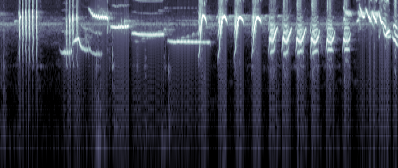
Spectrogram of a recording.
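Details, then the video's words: Varied song of a brown-chested jungle flycatcher used as a lure: a buzzy burst, gliding whistles at several pitches, then a rapid repeated series of sharp, hooked notes, over a steady high whine. "SRDC GACOR DENGAN SUARA ASLI ALAM, PANCINGAN SRDC MASTERAN"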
